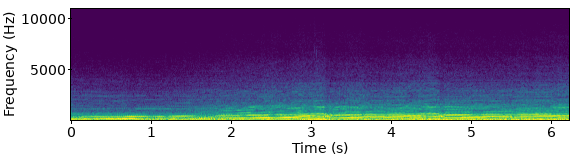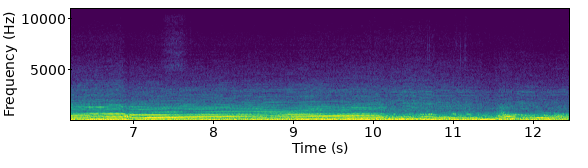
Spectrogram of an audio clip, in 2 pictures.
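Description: Lamborghini Huracán Performante's naturally aspirated V10 on its stock exhaust, pulling hard under full throttle. The pitch climbs and drops sharply three times as it shifts up through the gears, then climbs more slowly and falls away near the end as the driver comes off the throttle.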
